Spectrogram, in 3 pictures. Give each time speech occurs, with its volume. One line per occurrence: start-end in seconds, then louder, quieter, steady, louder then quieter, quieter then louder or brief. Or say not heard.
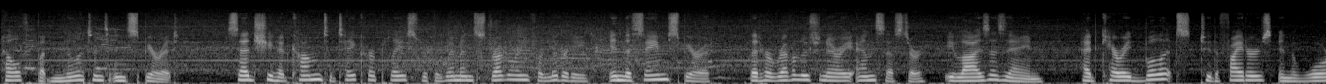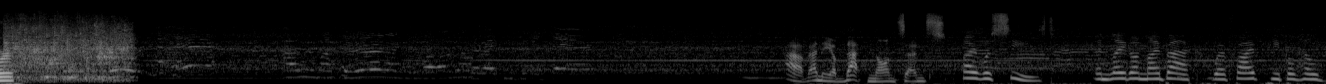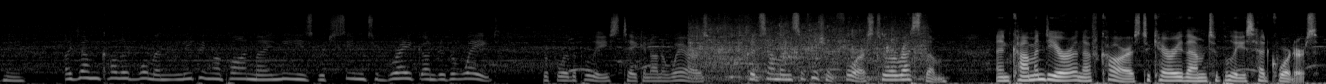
0.0-13.4 steady
21.1-39.7 louder.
